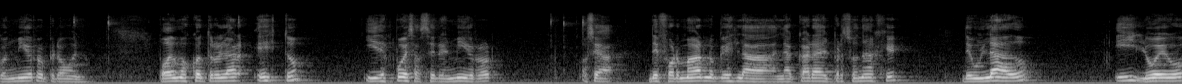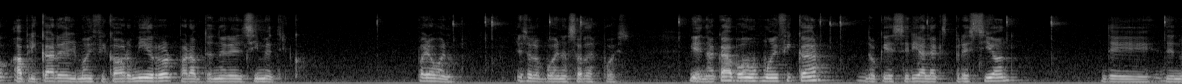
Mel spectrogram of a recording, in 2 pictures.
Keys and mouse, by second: 0.0 click, 1.7-4.9 drag, 4.9 middle click, 5.1 click, 15.0 middle click, 16.0 click, 16.7 click, 17.9-19.5 drag, 19.5 middle click, 19.6 click, 20.5 middle click, 21.3 click, 23.0 click.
